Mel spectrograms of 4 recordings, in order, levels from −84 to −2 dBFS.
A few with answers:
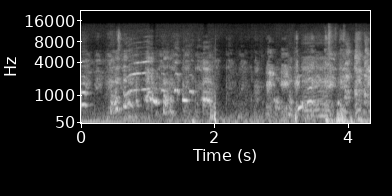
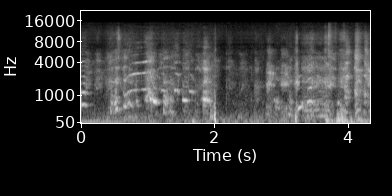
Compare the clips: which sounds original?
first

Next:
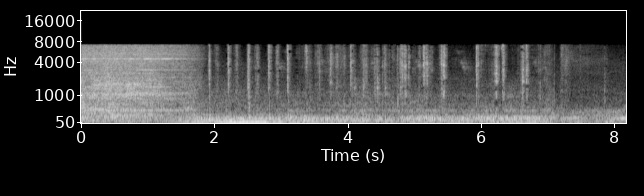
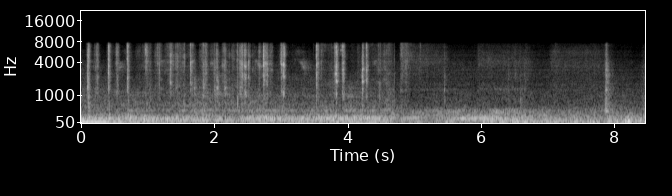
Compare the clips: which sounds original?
first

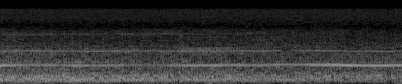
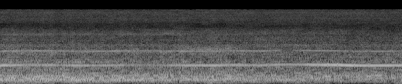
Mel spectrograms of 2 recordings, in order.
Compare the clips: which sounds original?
first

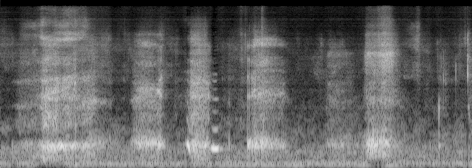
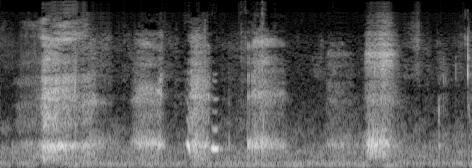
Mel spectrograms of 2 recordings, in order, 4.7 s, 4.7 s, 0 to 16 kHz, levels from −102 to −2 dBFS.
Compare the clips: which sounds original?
second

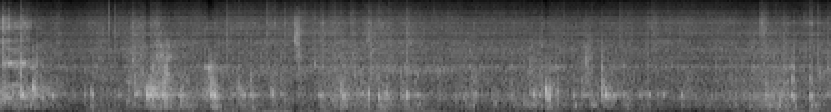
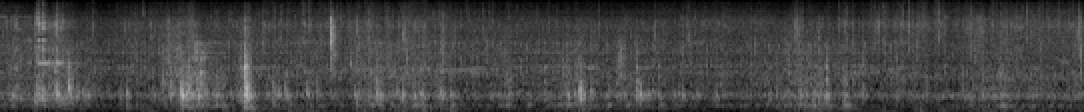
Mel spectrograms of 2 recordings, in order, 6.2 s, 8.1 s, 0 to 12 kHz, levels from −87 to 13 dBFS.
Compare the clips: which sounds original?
second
